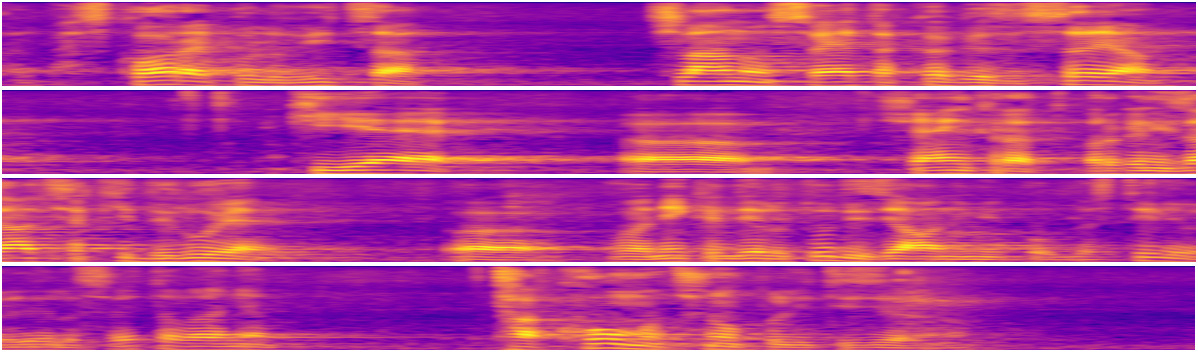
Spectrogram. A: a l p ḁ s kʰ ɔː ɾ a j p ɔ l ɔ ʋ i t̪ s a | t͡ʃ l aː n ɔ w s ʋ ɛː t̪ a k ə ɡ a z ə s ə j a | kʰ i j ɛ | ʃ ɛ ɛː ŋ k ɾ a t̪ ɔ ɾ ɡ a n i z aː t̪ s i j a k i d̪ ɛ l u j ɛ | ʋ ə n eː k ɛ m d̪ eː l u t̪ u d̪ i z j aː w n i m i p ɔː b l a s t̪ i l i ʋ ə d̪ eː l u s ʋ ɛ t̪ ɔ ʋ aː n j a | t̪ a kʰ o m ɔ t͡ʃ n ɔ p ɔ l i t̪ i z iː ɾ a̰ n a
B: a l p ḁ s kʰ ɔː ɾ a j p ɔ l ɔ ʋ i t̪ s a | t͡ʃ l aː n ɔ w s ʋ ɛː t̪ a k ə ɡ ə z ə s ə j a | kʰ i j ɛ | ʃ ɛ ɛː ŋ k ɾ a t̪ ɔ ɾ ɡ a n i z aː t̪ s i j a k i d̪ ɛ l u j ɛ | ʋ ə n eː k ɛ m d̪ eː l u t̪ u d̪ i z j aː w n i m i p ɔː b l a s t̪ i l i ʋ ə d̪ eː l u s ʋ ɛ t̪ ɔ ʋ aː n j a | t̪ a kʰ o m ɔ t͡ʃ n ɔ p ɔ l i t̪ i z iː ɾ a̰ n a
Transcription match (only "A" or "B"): B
